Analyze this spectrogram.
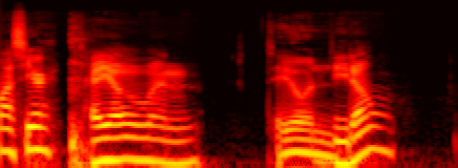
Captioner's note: clears throat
